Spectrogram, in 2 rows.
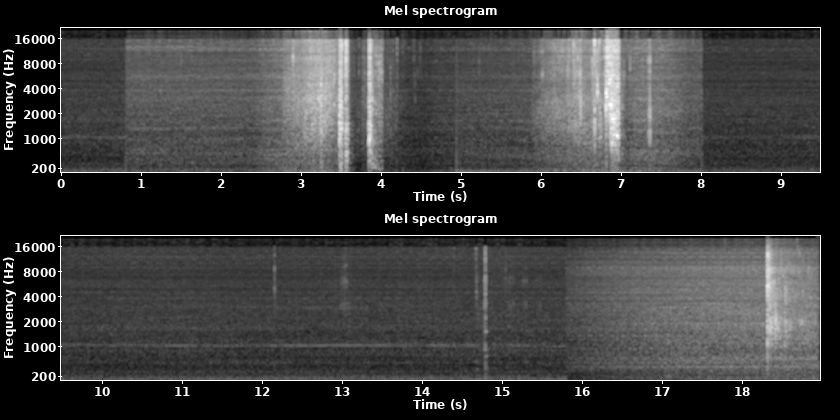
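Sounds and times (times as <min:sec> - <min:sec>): car engine running low: 0:00.0 - 0:18.9
tyre crunching objects: 0:02.6 - 0:04.5, 0:05.9 - 0:08.0.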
